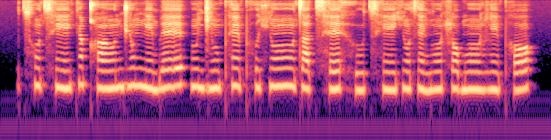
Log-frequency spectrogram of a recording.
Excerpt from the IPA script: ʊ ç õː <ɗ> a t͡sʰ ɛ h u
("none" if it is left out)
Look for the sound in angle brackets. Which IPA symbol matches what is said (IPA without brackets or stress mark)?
t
